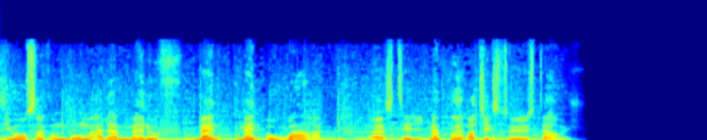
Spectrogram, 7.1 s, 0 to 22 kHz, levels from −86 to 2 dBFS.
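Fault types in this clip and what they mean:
No technical faults can be heard anywhere in this audio.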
